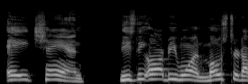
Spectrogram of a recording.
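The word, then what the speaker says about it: Achane: but Devon a Chan we're gonna say his name right it's a Chan he's the rb1 mustard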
